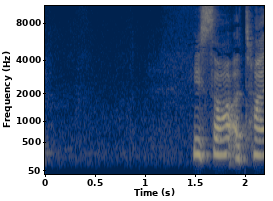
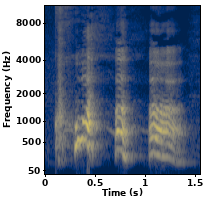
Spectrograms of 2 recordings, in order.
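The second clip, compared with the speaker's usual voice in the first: much louder booming frog guffaw; loud croaking laugh; 6 semitones higher, 14 dB louder, slower than usual. Acted. Frog laughs loudly at the animals from the mushroom, booming croak. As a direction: laugh big like a fat frog. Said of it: "said the frog".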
